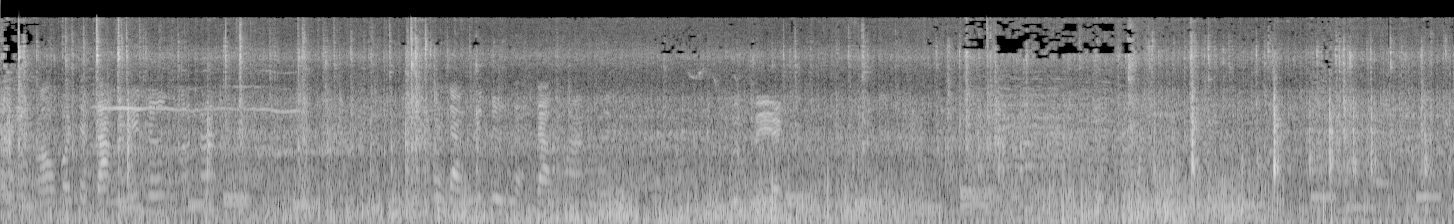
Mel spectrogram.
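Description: A small vehicle driving along a bumpy dirt track: steady engine running with road noise and frequent knocks and rattles.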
